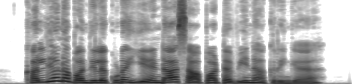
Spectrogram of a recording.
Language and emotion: Tamil, sad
